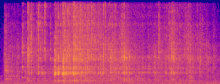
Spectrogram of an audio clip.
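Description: Pretzels for salted caramel pretzel Linzer cookies rattle and clink into a bowl, a short cluster of crisp, close taps and scrapes with no talking.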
